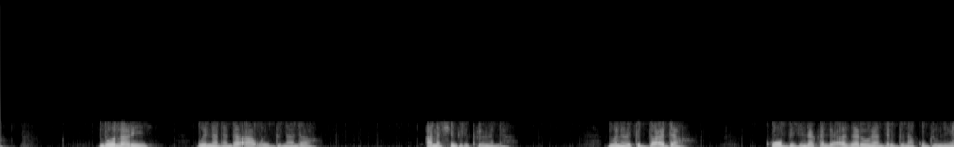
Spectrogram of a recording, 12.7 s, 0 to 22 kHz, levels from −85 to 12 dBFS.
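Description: From start to finish the speech has been through the G.723.1 codec, and it's a heavy hit. Nothing survives above about 3.8 kHz, so everything sounds muffled, and the slow-updating voice model turns it hoarse with smeared consonants, which fits a bitrate around 6 kbit/s.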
